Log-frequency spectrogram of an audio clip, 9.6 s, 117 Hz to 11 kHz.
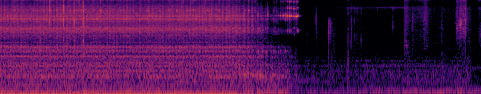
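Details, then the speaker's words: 2017 Toyota Sienna AC blower fan: a loud, steady low drone that fades about five seconds after switch-off; the noisy blower motor is to be replaced. "so today i'm going to replace the blower motor because when you turn on you can hit make a noise"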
